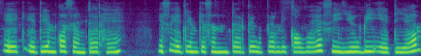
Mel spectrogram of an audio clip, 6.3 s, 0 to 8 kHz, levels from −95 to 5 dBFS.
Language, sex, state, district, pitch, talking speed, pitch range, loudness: Hindi, female, Punjab, Pathankot, 255 Hz, 170 wpm, 245-265 Hz, -15 LUFS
